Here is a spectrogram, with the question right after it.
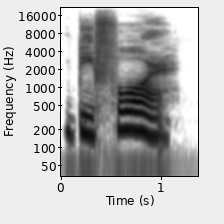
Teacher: turun dulu baru naik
